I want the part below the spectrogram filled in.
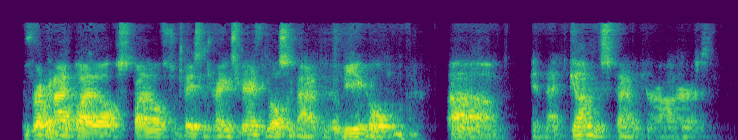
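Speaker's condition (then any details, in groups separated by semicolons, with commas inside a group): No condition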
